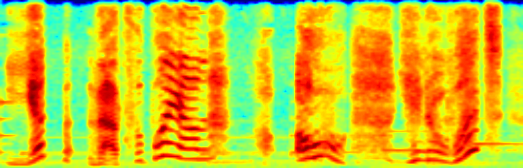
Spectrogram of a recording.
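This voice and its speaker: A woman's voice: very high-pitched, wildly swooping pitch, slow, heavily acted. A woman voicing a cheerful young fireworks maker in a video game, upbeat, chatty and caring. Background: game background music.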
